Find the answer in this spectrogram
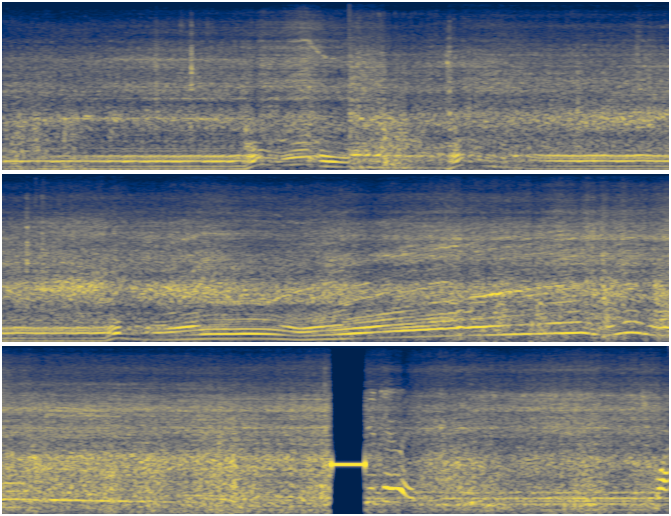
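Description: Sports motorcycle engine heard through a helmet camera. It idles, revs up as the bike pulls away about two and a half seconds in, then runs on with several falls and rises in pitch through gear changes and throttle. A short, high censor beep cuts in near the end.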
